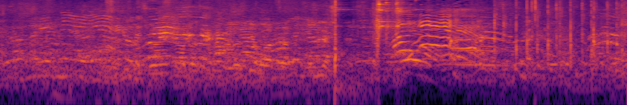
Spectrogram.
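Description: A white plate stamped on underfoot and smashing with a sharp crack about three seconds in, over the chatter of a crowd.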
